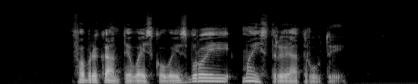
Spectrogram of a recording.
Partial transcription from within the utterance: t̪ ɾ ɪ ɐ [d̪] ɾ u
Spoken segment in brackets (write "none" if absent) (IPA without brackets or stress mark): t̪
